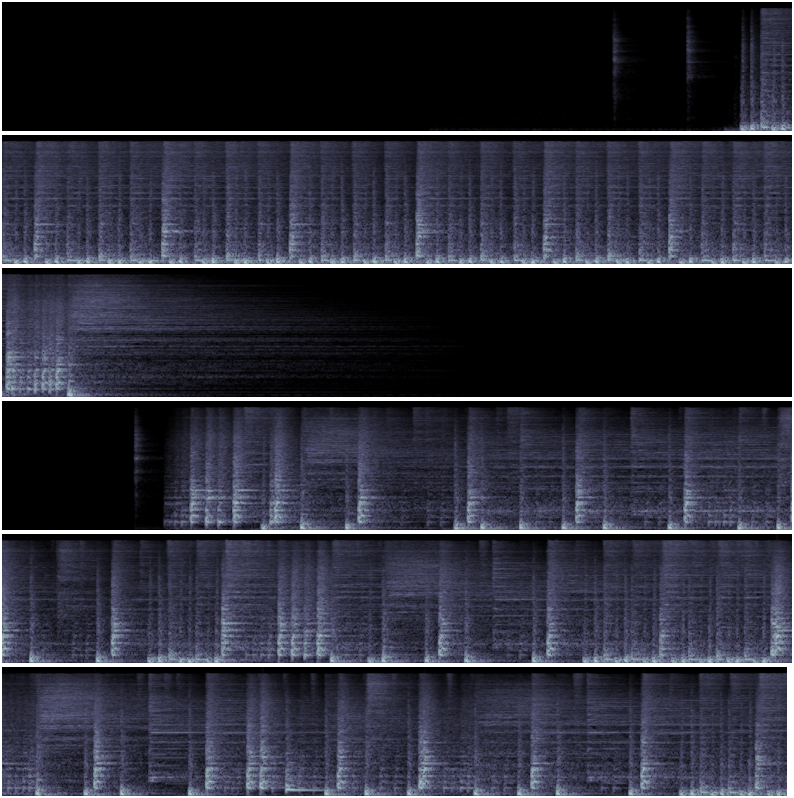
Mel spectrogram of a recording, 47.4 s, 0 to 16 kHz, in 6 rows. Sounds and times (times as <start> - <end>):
Bass drum: 7.2 - 16.9, 26.3 - 27.6, 28.2 - 41.7, 42.4 - 47.3.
